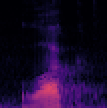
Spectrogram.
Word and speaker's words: Luck: Yes, Holly Luck, is how she pronounces her last name, started as a COA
